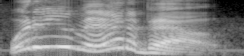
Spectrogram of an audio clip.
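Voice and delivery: high, playful mock confusion; high teasing why-so-angry voice; mock bewildered. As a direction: ham up being baffled and hurt. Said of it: "and go".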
